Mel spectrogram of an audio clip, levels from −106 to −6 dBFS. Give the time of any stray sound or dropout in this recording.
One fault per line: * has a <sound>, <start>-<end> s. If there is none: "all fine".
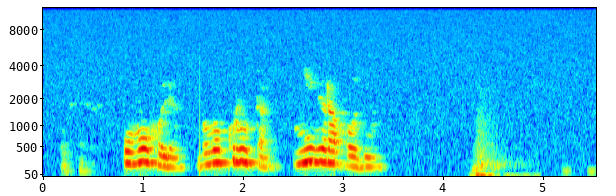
* has a whoosh, 4.3-5.0 s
